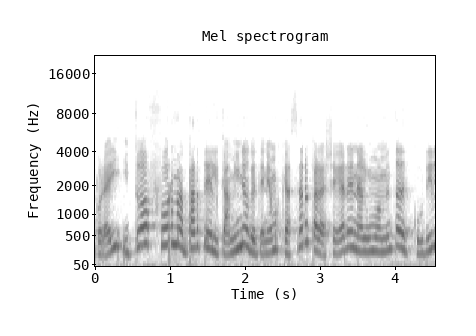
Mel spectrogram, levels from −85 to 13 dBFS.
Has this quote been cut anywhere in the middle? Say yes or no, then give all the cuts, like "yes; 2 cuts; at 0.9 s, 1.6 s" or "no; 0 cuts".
no; 0 cuts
